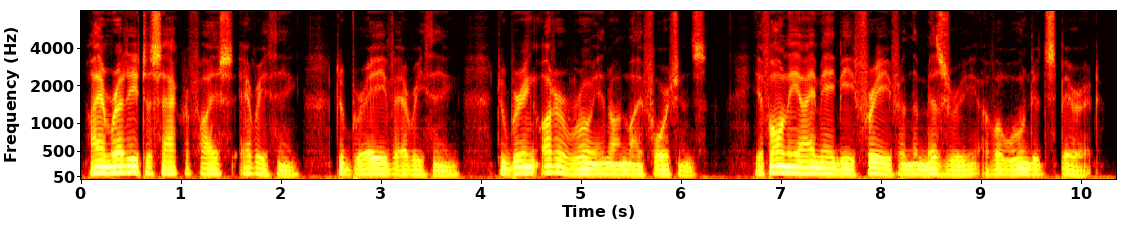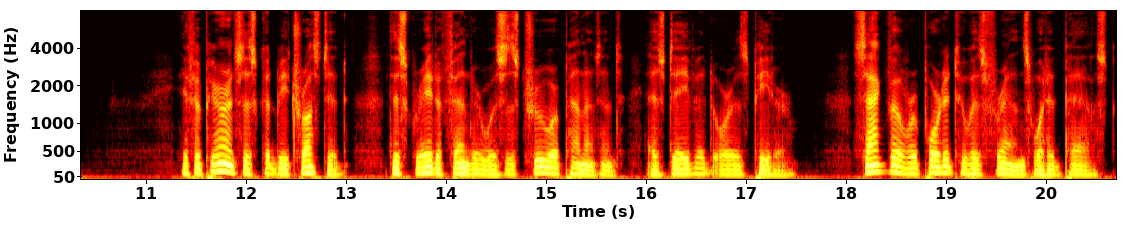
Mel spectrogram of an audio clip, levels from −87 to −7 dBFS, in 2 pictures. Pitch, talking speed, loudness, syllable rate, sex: 95 Hz, 165 wpm, -20 LUFS, 5.3 syllables/s, male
